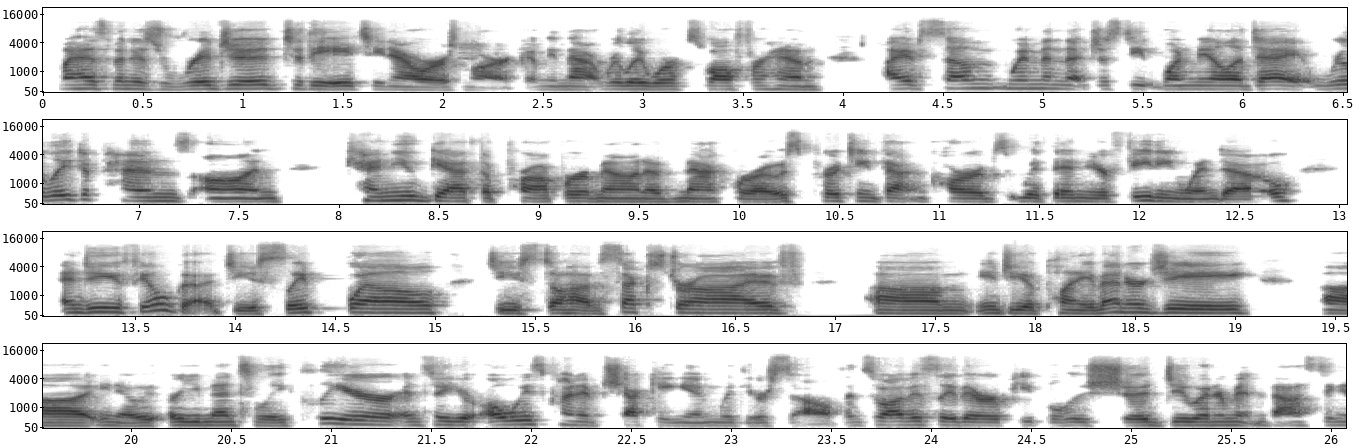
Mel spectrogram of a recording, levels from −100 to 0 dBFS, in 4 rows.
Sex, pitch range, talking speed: female, 145-180 Hz, 225 wpm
